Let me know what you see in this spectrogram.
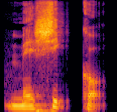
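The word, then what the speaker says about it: México: En el siglo XVI, los españoles llegaron a un lugar al que llamaron Mexico, y según la costumbre de la época, escribieron el sonido sh de esta palabra con una X.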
